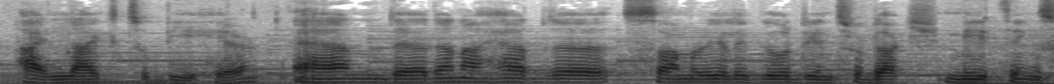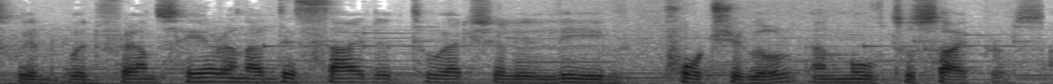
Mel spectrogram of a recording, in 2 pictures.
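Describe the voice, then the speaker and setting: Man, middle-aged, grew up in Sweden, unhurried, frequent fillers, mid pitch, music bed. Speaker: villa owner. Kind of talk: relaxed interview answers. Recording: music playing underneath.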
